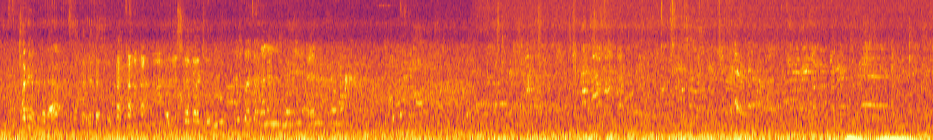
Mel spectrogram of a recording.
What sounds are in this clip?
person or small group talking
